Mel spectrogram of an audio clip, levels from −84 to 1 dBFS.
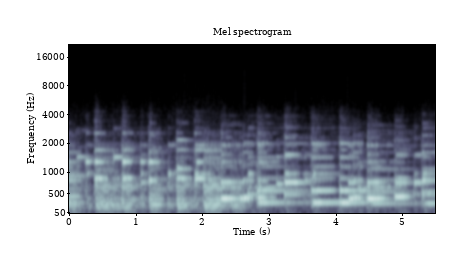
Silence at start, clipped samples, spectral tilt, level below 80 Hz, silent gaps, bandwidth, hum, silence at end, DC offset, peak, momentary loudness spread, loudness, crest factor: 0 s; under 0.1%; -9.5 dB/octave; -52 dBFS; none; 4.6 kHz; none; 0 s; under 0.1%; -4 dBFS; 5 LU; -17 LUFS; 14 dB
